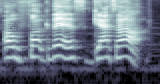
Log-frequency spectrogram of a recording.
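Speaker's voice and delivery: gruff wake-up call. Retold or imitated. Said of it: "You hear the lovely words".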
